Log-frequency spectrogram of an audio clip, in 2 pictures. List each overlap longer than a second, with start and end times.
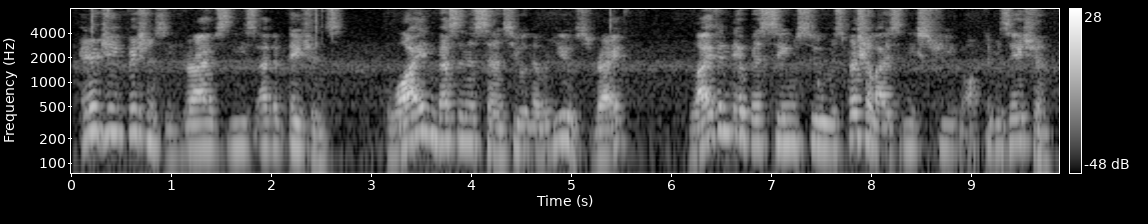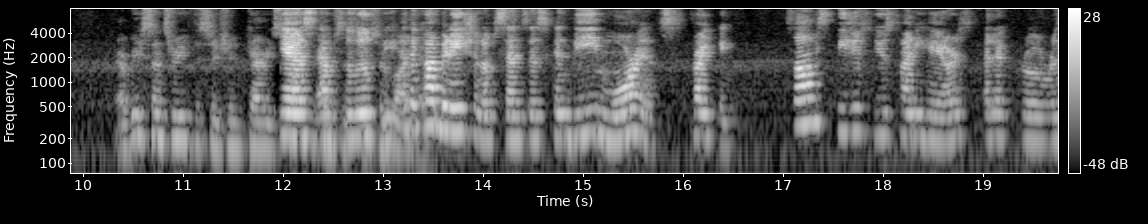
11.9-13.5

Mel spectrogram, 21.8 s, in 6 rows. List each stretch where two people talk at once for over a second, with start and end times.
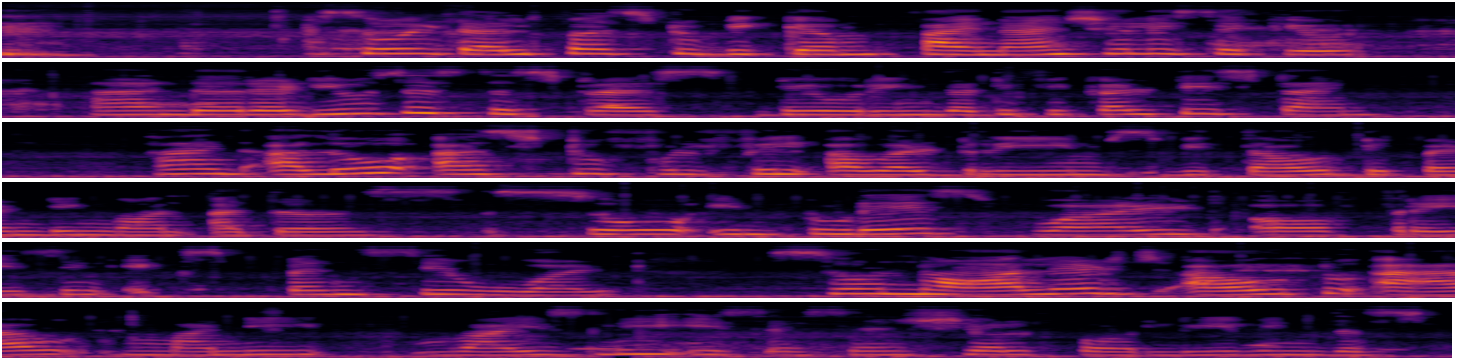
none

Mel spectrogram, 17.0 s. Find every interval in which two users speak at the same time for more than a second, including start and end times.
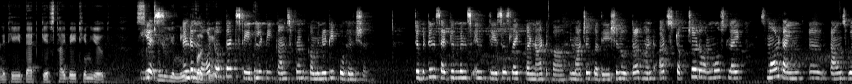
2.8-4.4

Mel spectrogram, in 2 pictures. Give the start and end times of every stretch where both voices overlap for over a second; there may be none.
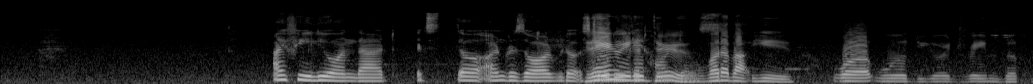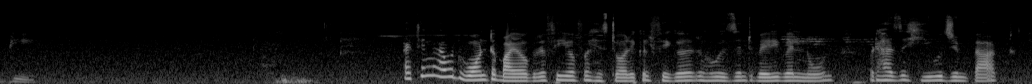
5.8-7.2

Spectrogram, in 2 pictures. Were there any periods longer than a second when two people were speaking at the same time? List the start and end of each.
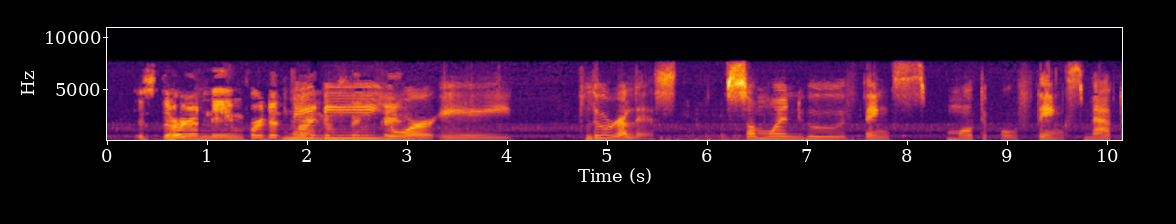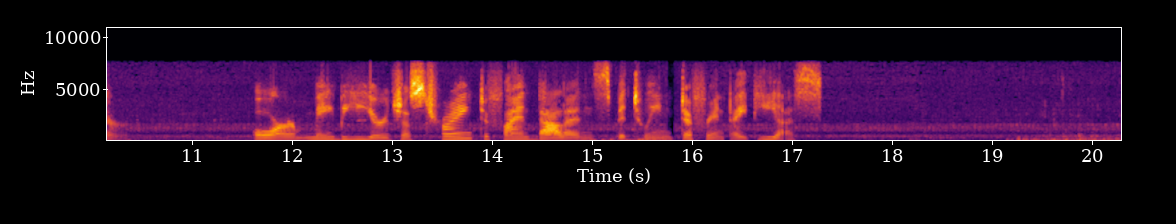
1.9-3.1

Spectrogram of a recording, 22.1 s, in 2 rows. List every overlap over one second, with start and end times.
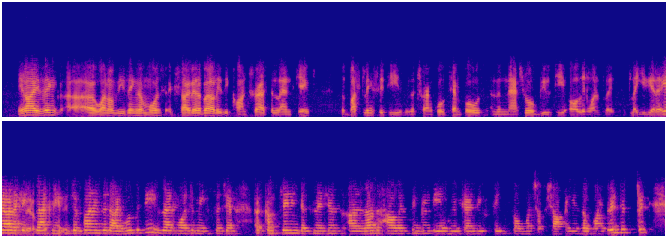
11.0-12.2

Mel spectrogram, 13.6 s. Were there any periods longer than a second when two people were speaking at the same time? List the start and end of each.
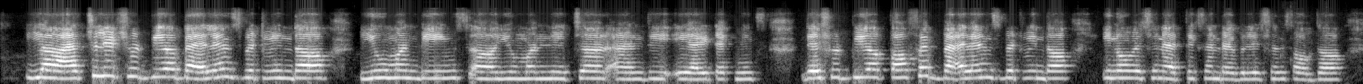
none

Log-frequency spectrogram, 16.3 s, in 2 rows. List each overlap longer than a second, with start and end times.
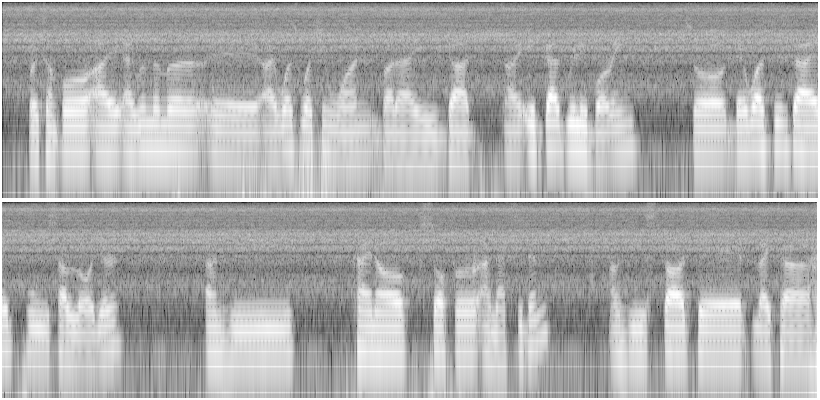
none

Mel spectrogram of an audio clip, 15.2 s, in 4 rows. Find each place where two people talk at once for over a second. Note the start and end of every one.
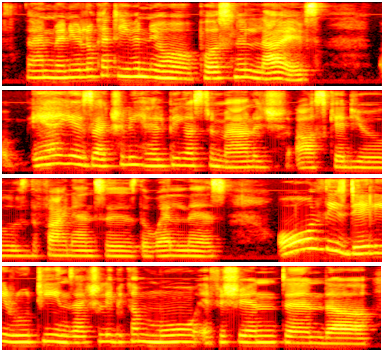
none

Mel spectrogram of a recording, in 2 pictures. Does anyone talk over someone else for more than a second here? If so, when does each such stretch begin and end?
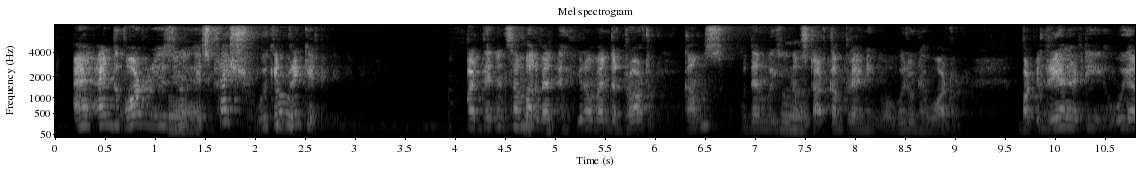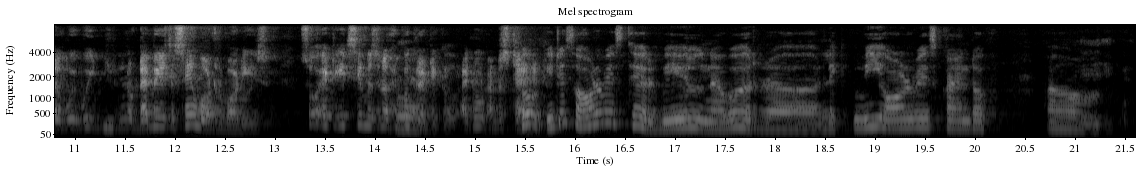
none

